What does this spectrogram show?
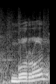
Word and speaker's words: muron: Muron is pronounced like murong.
